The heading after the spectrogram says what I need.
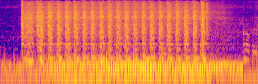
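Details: Mahindra Xylo diesel: the starter spins the engine at a steady four beats a second for about four seconds, but it never fires. Cranks but won't start; air in the fuel line is suspected, not confirmed.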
